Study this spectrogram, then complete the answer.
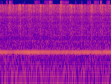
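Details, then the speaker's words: Ford Mustang at idle; thin steady whistle, owner first guessed plugged PCV valve, but PCV rattles freely, not clogged, soft PCV vacuum hose to be replaced; vacuum whistle at idle. "not good. Well, not bad, but funny. I'm guessing plugged PCV valve."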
